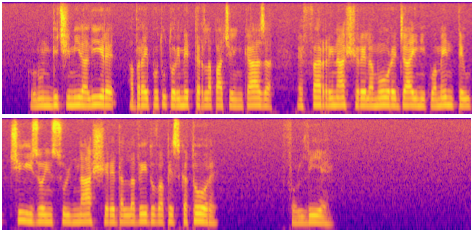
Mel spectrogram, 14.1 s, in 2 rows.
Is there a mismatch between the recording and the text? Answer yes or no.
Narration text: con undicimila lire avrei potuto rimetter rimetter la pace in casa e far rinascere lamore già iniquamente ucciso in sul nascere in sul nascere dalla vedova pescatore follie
yes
